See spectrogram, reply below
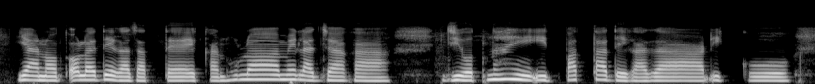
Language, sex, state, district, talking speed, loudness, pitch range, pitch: Chakma, female, Tripura, Unakoti, 110 wpm, -13 LUFS, 175-210 Hz, 185 Hz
